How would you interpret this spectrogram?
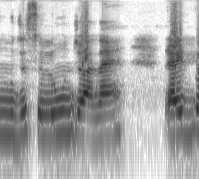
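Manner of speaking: ordinary delivery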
